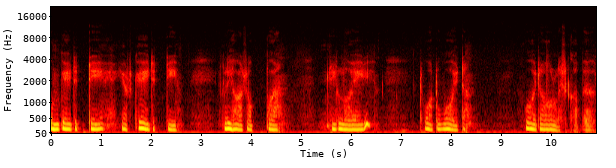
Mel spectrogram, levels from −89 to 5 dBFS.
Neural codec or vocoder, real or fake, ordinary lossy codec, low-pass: none; real; none; 14.4 kHz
